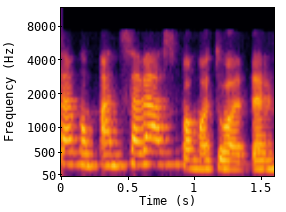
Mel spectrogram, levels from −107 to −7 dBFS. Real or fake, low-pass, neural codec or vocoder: real; 7.2 kHz; none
